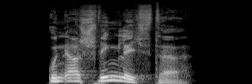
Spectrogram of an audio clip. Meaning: inflection of unerschwinglich: 1. strong/mixed nominative/accusative feminine singular superlative degree 2. strong nominative/accusative plural superlative degree
- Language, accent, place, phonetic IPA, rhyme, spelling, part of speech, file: German, Germany, Berlin, [ʊnʔɛɐ̯ˈʃvɪŋlɪçstə], -ɪŋlɪçstə, unerschwinglichste, adjective, De-unerschwinglichste.ogg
